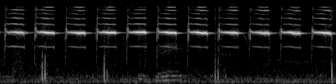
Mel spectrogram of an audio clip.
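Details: Bar-winged prinia, known locally as ciblek sawah, calling energetically in a tutor recording for training birds: bright, sharp high notes repeated steadily about three times a second, with faint low clicks beneath.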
